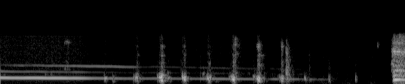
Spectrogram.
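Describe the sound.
A person imitates a howl, holding one long moaning note that sags slightly in pitch over about three seconds while a rhythmic series of sharp percussive hits sounds over it, ending with a short loud burst.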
